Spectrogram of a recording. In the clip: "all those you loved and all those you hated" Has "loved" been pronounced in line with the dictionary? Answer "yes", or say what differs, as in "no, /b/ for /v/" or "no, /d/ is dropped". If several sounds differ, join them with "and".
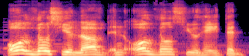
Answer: yes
